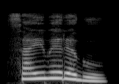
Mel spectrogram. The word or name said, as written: ಸೈವೆರಗು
